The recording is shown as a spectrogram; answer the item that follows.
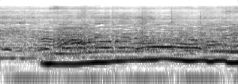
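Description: A worship song plays, with a voice holding one long, slightly rising note that starts about half a second in.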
